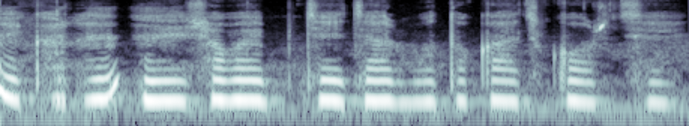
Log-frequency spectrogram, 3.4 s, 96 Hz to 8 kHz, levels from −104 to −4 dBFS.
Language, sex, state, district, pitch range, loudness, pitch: Bengali, female, Tripura, West Tripura, 225-240 Hz, -14 LUFS, 235 Hz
